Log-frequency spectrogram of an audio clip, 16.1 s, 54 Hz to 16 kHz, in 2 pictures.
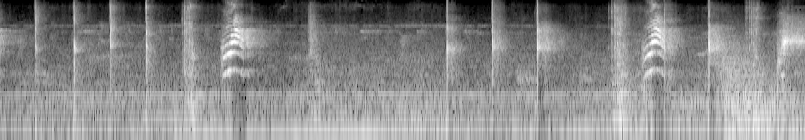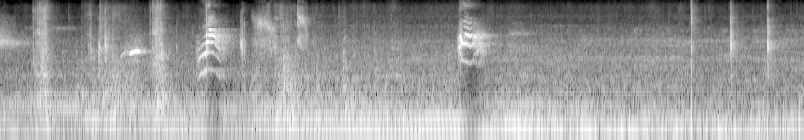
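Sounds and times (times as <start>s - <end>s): harsh bird calls: 0.0s - 16.0s
sharp clicking notes: 4.4s - 8.7s.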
